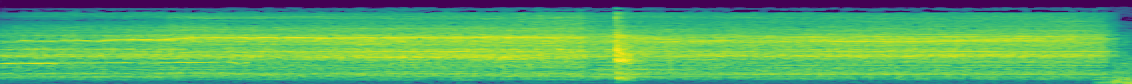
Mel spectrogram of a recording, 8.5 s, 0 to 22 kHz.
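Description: iRobot Roomba J7 robot vacuum running as it drives off to clean, a steady whir with a high motor whine. A single short knock a little past halfway.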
